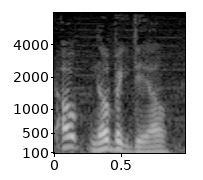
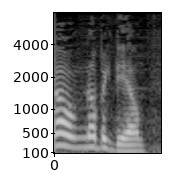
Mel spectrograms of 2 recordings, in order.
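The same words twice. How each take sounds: First: Said in the usual way. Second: High, louder breezy shrug-off; mock nonchalant. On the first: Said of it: "[name] would say". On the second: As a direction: toss it off like nothing happened. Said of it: "he would've been like".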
